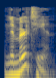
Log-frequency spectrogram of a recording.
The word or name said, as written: nemertean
